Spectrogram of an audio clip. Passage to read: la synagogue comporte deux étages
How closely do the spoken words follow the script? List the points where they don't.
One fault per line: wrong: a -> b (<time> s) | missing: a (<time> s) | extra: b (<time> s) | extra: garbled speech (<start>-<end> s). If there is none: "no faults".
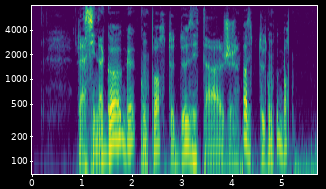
extra: garbled speech (4.2-5.2 s)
